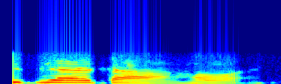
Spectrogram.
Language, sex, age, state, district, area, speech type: Goan Konkani, female, 30-45, Goa, Quepem, rural, conversation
